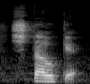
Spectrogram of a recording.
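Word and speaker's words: 下請け: 발음은 시다우케. 시다우케라는 게 그 하청을 받아서 일을 맡아 하는 하청을 이렇게 쓰게 됩니다. 발음 또한 챙겨두시죠. 시다우케, 시다우케가 되겠습니다.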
